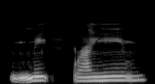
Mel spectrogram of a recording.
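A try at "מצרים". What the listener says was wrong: It's more of meets, not meetsa, meets.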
